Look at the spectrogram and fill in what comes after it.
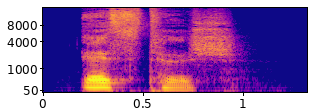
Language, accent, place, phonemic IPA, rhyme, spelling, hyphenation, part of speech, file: German, Germany, Berlin, /ˈɛsˌtɪʃ/, -ɪʃ, Esstisch, Ess‧tisch, noun, De-Esstisch.ogg
- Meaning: table upon which meals are eaten; eating table; dinner table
